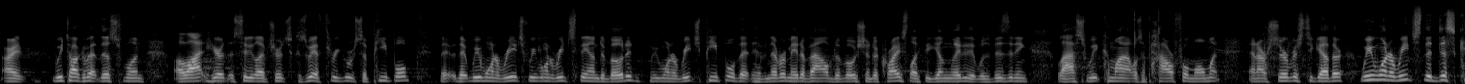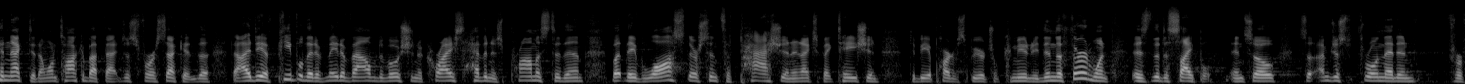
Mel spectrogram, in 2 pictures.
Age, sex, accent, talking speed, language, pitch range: 40-59, male, American, 280 wpm, English, 150-190 Hz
